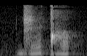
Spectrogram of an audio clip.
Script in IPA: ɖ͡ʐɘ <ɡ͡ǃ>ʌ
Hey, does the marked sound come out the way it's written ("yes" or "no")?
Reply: yes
